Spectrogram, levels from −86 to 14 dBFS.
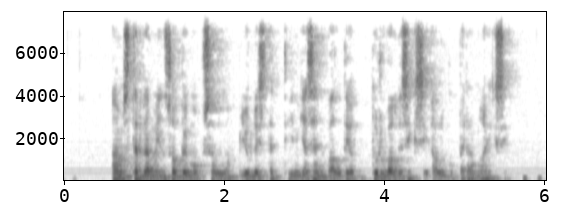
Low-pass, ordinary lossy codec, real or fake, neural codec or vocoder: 7.2 kHz; Opus, 64 kbps; real; none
